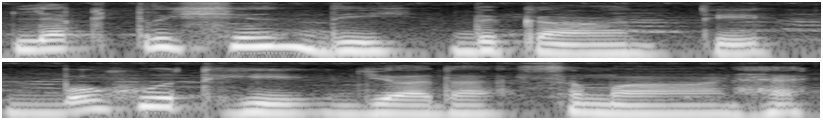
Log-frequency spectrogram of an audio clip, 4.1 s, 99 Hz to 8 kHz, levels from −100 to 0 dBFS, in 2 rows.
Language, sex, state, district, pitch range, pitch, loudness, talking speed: Punjabi, male, Punjab, Kapurthala, 145-190 Hz, 155 Hz, -14 LUFS, 130 wpm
